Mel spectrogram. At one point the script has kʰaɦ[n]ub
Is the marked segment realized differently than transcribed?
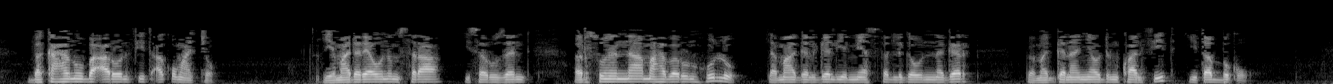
no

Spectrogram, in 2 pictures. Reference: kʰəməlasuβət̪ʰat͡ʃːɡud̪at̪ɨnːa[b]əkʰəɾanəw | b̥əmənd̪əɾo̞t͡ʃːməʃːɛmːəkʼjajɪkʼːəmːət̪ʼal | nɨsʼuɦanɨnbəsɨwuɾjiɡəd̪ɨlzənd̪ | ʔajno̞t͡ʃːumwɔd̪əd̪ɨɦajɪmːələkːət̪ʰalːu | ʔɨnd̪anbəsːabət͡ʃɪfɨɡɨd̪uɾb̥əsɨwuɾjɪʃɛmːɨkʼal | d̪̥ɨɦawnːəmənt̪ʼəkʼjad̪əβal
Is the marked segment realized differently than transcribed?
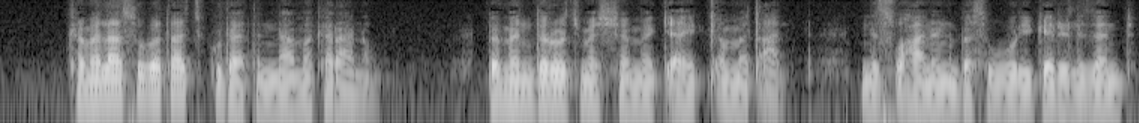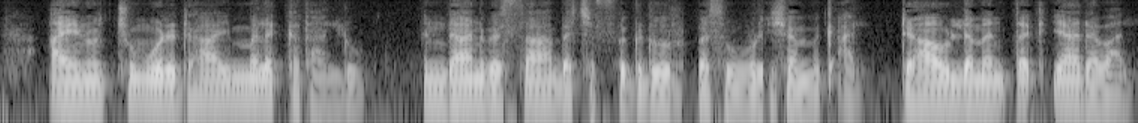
yes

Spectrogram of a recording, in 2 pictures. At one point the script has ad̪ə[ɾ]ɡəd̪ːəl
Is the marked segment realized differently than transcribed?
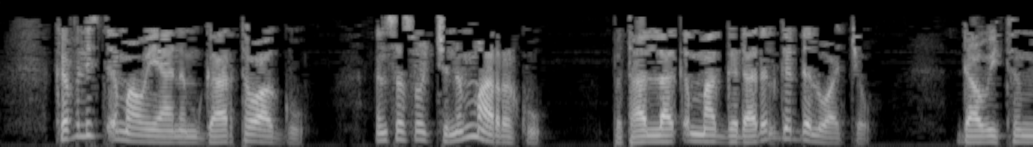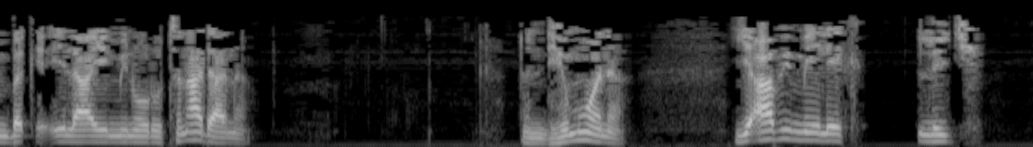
yes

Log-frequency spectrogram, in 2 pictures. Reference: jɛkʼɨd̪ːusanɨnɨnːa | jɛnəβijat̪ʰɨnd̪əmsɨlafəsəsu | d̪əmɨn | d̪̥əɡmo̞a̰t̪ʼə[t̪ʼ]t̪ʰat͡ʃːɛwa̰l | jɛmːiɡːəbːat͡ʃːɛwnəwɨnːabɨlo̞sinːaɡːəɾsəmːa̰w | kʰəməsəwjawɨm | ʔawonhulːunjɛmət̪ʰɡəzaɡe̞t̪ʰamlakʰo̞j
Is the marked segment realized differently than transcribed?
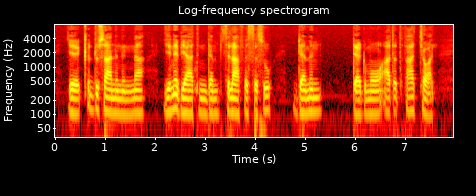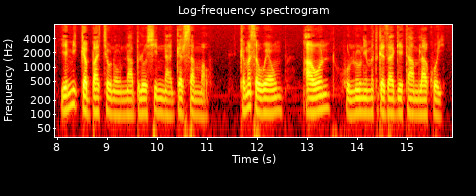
no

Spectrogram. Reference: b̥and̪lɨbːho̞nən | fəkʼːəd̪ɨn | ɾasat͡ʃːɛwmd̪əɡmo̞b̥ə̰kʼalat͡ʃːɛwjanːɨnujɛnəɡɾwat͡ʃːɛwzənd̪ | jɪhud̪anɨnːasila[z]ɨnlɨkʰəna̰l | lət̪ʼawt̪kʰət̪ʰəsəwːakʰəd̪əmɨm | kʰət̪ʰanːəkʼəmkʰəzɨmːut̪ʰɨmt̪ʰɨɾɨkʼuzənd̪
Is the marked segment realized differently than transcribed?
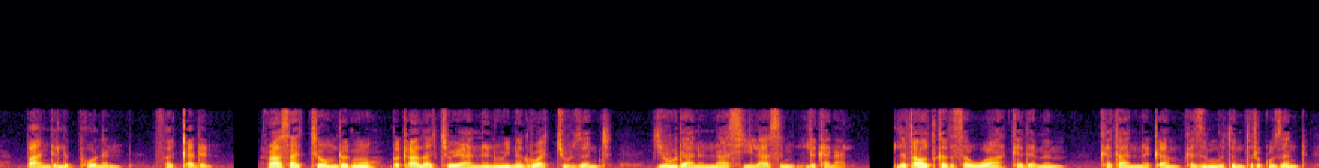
yes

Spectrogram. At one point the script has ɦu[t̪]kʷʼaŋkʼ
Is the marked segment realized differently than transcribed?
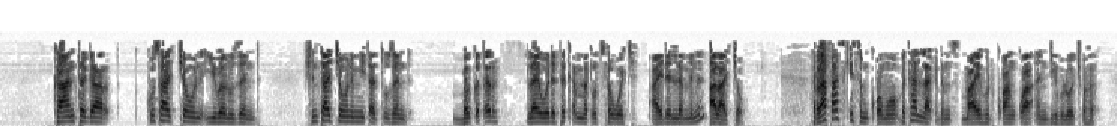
yes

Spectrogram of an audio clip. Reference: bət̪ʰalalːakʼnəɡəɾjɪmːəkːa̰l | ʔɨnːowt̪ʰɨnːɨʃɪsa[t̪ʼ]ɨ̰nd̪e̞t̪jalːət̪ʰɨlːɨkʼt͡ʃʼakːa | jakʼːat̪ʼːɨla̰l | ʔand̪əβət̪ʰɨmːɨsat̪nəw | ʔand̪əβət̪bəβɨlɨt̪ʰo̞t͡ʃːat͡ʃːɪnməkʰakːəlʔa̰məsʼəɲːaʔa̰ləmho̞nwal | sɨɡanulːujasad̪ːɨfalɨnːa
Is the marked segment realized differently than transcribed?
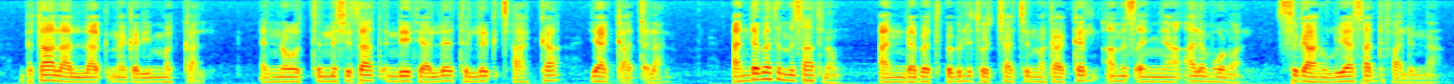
yes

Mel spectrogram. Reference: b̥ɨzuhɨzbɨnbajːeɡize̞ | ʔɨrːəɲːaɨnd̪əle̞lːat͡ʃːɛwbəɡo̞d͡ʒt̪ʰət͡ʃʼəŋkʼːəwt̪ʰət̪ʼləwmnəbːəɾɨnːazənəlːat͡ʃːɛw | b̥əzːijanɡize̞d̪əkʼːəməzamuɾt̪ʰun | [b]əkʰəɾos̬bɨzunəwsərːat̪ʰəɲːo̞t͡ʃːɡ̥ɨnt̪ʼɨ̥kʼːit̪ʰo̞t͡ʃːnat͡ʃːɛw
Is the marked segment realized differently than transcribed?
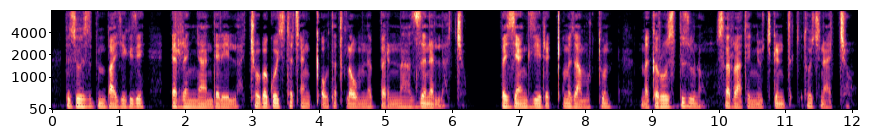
yes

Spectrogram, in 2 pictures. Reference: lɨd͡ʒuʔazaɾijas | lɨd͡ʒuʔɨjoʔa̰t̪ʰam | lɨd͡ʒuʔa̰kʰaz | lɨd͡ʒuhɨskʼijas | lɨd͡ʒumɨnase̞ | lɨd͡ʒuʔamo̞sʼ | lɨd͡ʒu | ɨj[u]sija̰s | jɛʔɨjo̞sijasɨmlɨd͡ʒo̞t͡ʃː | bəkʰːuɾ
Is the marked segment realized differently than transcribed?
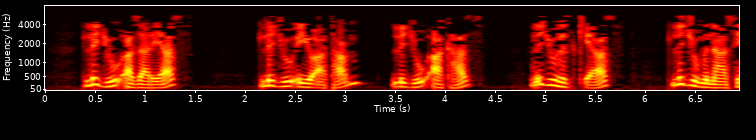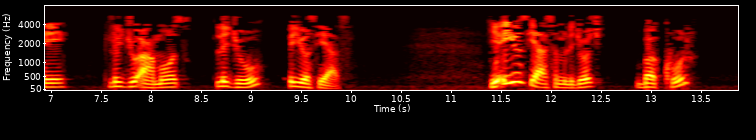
yes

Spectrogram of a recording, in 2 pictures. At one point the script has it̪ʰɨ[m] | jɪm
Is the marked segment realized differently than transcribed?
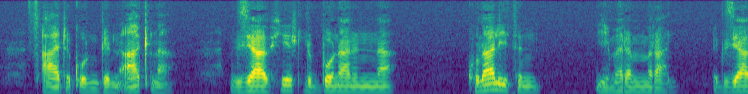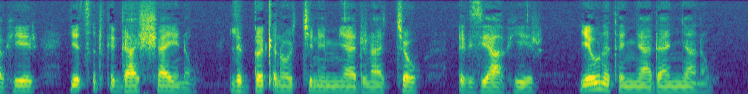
yes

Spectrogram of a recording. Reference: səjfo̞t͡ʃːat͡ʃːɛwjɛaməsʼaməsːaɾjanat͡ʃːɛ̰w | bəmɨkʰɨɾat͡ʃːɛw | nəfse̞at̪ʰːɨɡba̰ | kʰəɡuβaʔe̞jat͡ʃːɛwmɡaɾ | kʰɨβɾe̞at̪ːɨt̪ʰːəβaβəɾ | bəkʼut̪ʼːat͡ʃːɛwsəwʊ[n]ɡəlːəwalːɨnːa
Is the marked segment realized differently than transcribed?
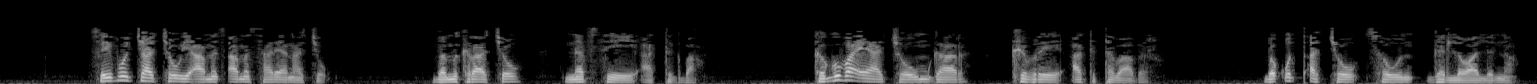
no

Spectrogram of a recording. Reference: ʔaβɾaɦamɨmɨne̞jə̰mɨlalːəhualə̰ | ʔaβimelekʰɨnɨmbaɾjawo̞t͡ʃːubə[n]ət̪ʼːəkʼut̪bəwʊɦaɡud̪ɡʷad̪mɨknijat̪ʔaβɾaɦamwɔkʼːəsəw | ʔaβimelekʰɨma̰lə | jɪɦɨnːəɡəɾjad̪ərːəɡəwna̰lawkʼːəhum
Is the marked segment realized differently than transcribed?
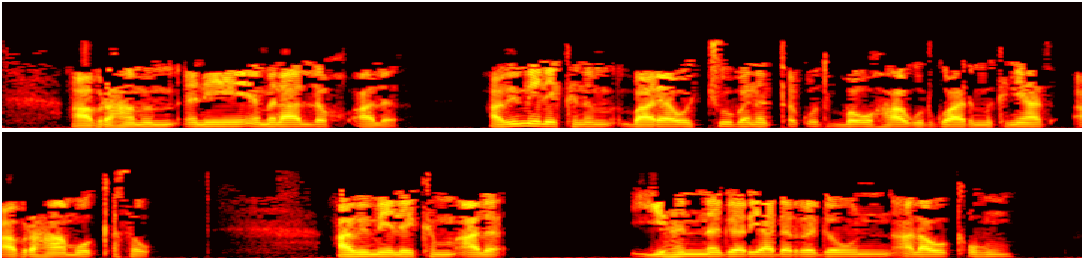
no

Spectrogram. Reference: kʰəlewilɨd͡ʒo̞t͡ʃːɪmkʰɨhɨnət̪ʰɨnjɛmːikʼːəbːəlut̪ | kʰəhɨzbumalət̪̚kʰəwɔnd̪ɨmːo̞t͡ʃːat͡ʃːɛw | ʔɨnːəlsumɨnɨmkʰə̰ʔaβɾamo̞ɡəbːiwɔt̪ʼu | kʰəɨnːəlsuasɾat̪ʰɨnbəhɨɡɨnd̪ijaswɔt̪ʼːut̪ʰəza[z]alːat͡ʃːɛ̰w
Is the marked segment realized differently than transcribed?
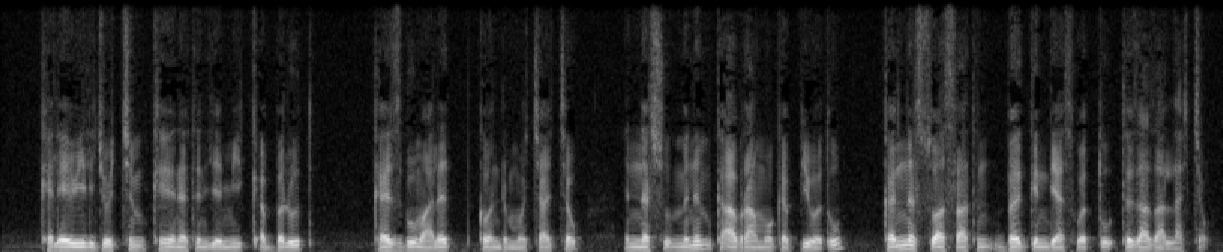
no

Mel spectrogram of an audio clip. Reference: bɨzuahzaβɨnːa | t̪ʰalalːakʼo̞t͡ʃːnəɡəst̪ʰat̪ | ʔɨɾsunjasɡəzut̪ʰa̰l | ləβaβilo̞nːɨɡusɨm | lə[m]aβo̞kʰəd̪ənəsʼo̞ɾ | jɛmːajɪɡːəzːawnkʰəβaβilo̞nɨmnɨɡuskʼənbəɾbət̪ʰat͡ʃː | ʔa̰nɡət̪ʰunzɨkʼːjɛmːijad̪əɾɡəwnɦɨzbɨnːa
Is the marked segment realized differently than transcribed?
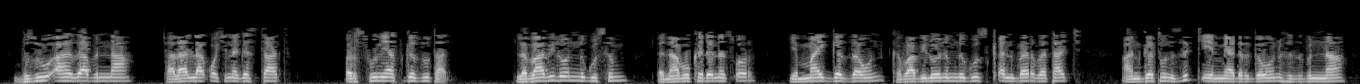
yes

